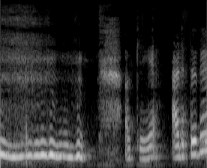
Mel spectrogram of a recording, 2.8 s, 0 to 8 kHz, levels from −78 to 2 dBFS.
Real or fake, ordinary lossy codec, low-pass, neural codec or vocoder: real; none; none; none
